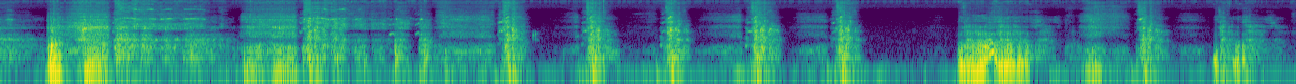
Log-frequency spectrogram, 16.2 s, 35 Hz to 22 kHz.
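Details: Puppy snoring loudly while asleep, recorded May 13, 2020: a string of rhythmic rasping breaths roughly every second, with a louder, longer snore burst midway.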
